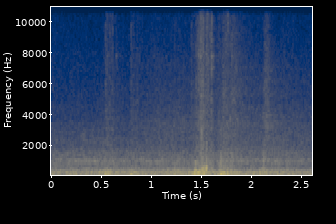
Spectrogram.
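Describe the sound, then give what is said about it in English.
Steady low road rumble from traffic, with a car's engine swelling briefly around the middle as the car cuts across in front of the speaker, before settling back into the background hum. No one speaks. “I should have T-boned that car.”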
